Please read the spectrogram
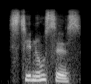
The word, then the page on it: stenosis: Indian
